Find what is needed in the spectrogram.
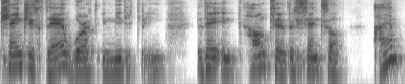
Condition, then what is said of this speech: Cleft palate. I was born with a cleft palate, which impacts my ability to speak and my ability to hear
